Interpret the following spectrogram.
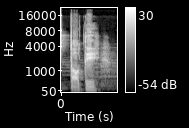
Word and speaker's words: Tauktae: It is pronounced as Taute. K will be silent here.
